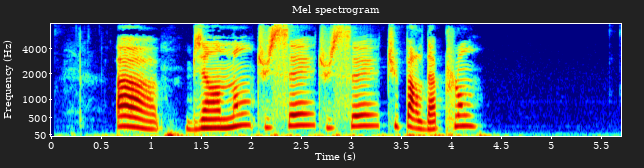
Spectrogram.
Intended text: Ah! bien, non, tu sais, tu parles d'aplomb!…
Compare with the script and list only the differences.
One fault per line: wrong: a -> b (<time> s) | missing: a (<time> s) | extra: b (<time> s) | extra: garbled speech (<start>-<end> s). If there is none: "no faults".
extra: sais tu (2.8 s)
